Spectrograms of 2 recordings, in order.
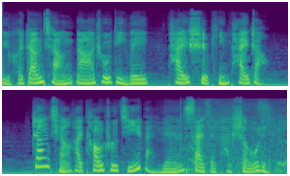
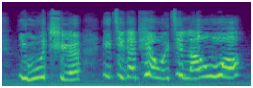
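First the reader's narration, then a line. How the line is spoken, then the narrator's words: Crying, loud accusation. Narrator (Chinese): 王红哭着大声质问林烨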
